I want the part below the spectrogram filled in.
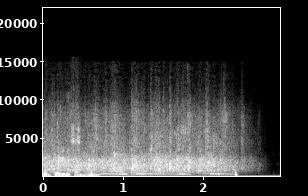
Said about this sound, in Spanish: Voy a poner aplausos ahí,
